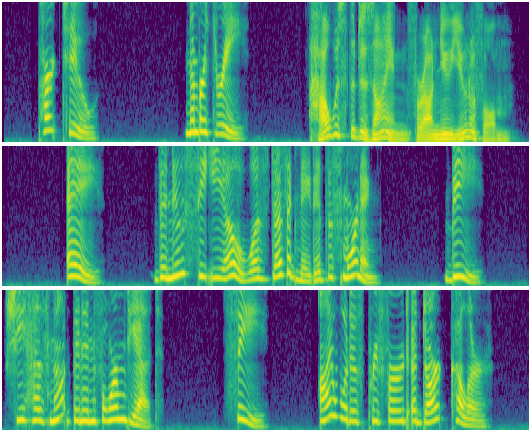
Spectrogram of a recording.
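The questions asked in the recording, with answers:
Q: How was the design for our new uniform?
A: C: I would have preferred a dark color.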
